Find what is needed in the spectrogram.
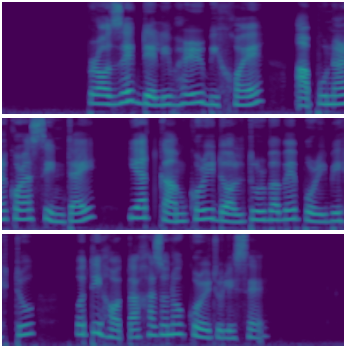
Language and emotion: Assamese, sad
